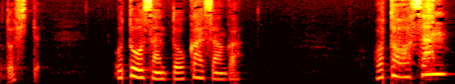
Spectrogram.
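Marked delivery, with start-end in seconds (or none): 3.7-4.5 higher-pitched call without extra volume. A narrator's reading. Parents calling to unresponsive father, mildly raised pitch. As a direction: call to him, pitch lifted. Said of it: "と声をかけました".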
